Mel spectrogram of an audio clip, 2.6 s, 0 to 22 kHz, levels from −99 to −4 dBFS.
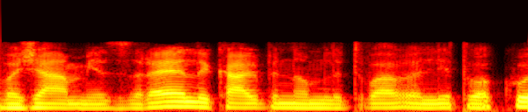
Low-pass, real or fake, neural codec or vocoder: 5.4 kHz; fake; codec, 16 kHz, 0.5 kbps, X-Codec, WavLM features, trained on Multilingual LibriSpeech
